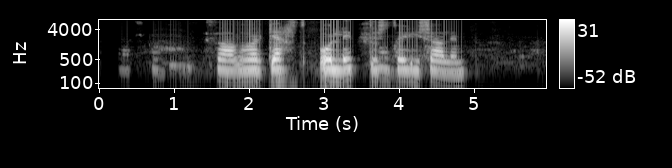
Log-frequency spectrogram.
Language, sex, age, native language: Icelandic, male, 11, Icelandic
